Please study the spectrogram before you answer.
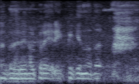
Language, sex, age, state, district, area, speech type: Malayalam, male, 45-60, Kerala, Alappuzha, rural, spontaneous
